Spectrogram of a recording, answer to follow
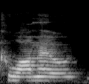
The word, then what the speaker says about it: Cuomo: the arrests, they can, instead of showing that Cuomo, is that how you say his name? I don't know. Failed. They can just say nobody abided the Andrew orders. Cuomo, right?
